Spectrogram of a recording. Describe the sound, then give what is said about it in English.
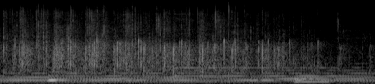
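An audience at a Wednesday night church service applauds, a dense, steady wash of clapping that holds at an even level throughout, with a low steady tone beneath it. “Let's give them a hand, everybody.”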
